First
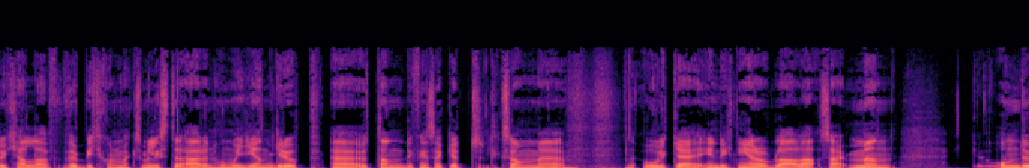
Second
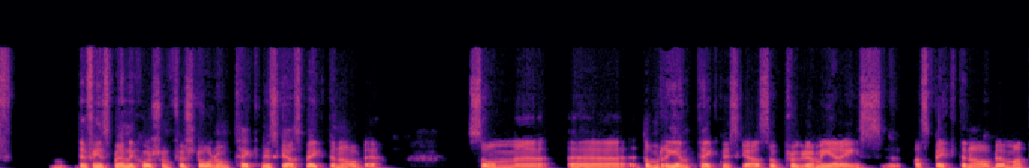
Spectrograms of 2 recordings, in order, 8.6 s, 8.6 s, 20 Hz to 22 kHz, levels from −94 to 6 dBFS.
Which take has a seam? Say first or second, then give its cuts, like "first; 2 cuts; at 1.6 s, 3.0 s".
first; 1 cut; at 2.7 s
